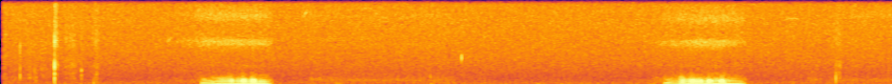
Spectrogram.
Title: Snoring sleepy puppy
